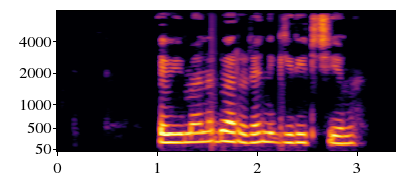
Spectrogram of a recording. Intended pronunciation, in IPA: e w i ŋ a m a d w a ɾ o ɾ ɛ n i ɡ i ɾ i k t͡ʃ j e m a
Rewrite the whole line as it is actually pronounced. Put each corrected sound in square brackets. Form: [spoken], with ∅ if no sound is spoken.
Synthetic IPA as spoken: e w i [m] a [n] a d w a ɾ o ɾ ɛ n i ɡ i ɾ i [t] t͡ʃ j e m a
